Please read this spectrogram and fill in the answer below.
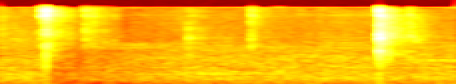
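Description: Crab leg shells cracking as they are snapped apart by hand: two sharp cracks about a second and a half apart, with a few fainter ticks between them.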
